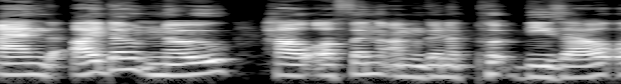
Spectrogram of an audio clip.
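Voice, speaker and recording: A man with a London accent talks at a fairly slow pace with ordinary pitch variation. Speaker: film review youtuber. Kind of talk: film review monologue. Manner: casual, chatty.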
